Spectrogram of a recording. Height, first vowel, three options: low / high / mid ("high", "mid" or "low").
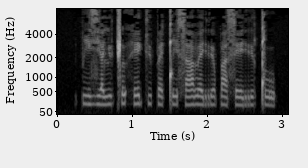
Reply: high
